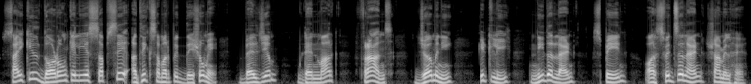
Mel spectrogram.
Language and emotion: Hindi, neutral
